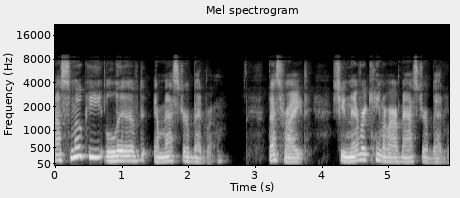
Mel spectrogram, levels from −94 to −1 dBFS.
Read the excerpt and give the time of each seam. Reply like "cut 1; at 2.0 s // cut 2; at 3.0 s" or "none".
cut 1; at 1.5 s // cut 2; at 4.9 s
